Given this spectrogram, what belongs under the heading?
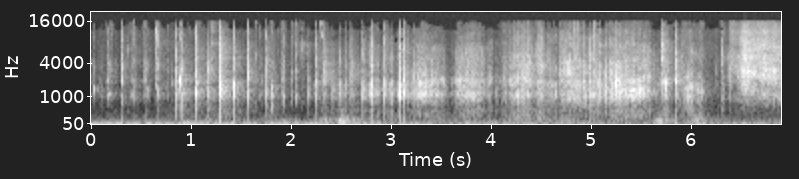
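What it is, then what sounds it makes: Cardboard box tapped and scratched. Long nails tap and scratch a hollow, long, narrow white cardboard box with small print, held vertically. The first half is quick, dry, papery taps; the second half turns into a steady, bright, crinkly scratching. A faint low hum runs underneath throughout.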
